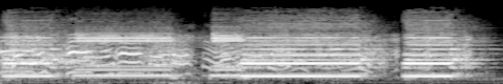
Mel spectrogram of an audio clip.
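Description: A car horn honks in three loud, sustained blasts with brief gaps between them. The tone is bright and a little wavering, and the last blast is the shortest.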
